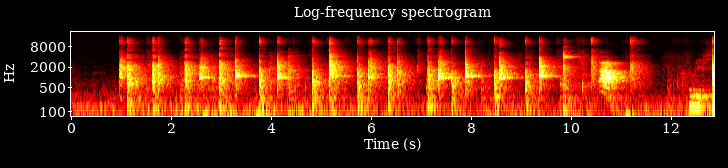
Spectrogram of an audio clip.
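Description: A ping pong ball clicks rapidly back and forth on paddles.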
